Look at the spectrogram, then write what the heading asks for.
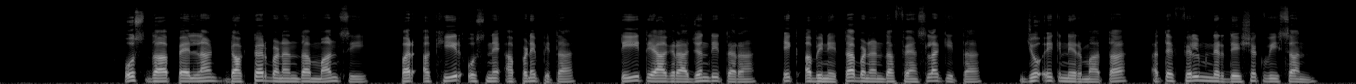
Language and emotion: Punjabi, neutral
